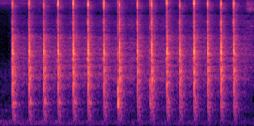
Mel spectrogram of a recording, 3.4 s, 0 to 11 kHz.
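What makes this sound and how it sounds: Sixteen sharp, evenly spaced metallic taps ring briefly in a bright clink on the inner structural steel of a 2009 Ford Focus SE rocker panel, next to a rust hole in the outer panel. The inner portion sounds solid and free of rust.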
